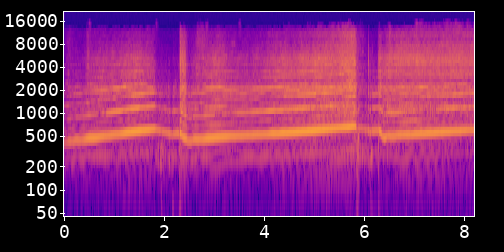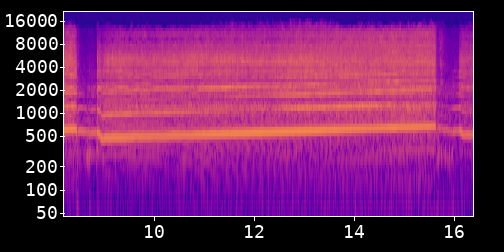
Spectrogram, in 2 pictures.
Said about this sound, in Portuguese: que é o Lexus LFA. Que é, é, feito em, em, em, parceria com a, com a Yama, com um som do outro mundo.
